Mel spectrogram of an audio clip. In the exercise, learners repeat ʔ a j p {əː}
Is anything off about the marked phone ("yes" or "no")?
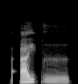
yes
